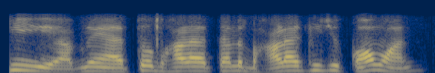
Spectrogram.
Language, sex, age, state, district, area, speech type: Bengali, male, 45-60, West Bengal, Dakshin Dinajpur, rural, conversation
